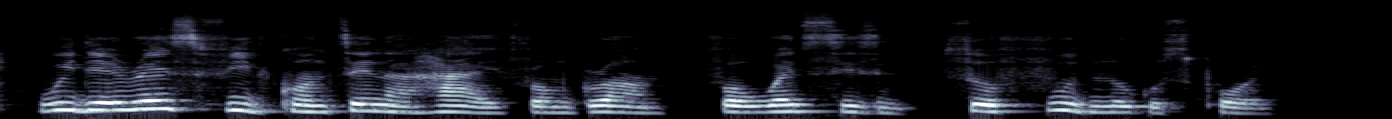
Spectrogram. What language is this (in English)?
Nigerian Pidgin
